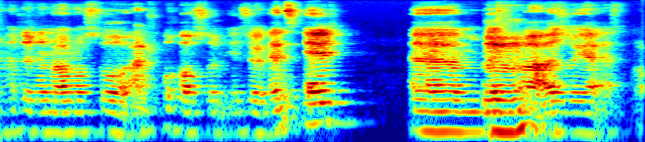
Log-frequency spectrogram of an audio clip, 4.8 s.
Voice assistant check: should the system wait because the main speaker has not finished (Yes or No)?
Yes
